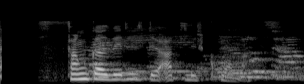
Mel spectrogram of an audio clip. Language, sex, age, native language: Icelandic, female, 10, Icelandic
